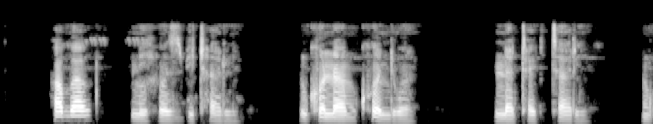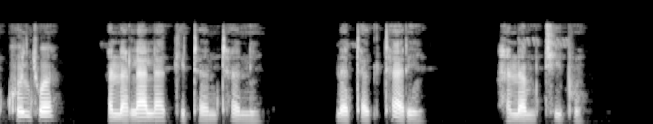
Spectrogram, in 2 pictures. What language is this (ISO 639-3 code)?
swa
